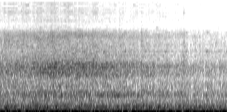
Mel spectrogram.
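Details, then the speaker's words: Vehicle cruising on mud-terrain tyres after purchase in Lviv: steady low drone from the road with no knocks or grinding; normal mud-terrain tyre road hum. "Сказав так так так їде гуде резина гу резина гуде так що Юрец молодець"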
